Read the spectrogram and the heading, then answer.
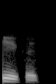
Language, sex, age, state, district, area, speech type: Kashmiri, male, 18-30, Jammu and Kashmir, Kupwara, rural, conversation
